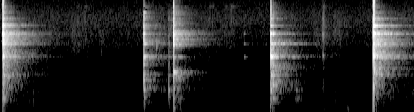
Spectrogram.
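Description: Metal potato masher pressing boiled potatoes in a glass bowl, its head striking the glass with five sharp clinks that ring briefly. The clinks come at uneven intervals, two of them close together, and the loudest fall at the very start and just before the end.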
